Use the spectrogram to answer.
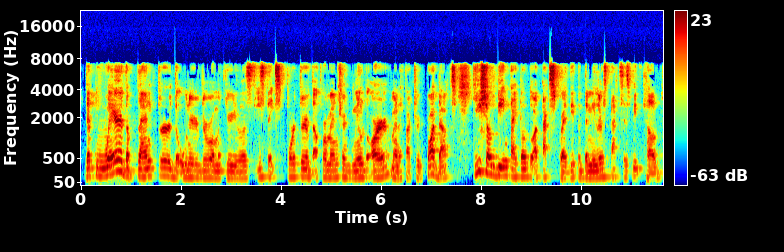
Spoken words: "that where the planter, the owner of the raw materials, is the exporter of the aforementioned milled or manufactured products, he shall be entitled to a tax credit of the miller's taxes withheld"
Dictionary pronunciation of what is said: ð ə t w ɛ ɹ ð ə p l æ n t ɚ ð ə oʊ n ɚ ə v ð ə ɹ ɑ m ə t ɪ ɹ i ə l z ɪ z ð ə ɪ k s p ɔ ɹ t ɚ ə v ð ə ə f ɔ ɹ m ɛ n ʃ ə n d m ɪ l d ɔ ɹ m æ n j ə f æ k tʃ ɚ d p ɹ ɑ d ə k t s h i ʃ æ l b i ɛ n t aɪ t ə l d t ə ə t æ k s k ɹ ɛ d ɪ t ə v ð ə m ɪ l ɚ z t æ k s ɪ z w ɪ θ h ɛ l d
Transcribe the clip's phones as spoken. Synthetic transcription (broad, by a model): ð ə t w ɛ ɹ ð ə p l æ n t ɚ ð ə oʊ n ɚ ə v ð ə ɹ ɑ m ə t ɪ ɹ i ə l s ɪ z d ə ɪ k s p ɔ ɹ t ɚ ə v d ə ə f ɔ ɹ m ɛ n ʃ ə n d m ɪ l d ɔ ɹ m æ n j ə f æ k tʃ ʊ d p ɹ ɑ d ə k t s h i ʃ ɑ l b i ɛ n t aɪ t ə l d t ə ə t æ k s k ɹ ɛ d ɪ t ə v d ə m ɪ l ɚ s t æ k s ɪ s w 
